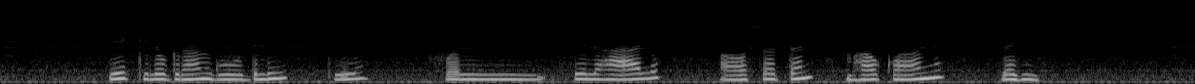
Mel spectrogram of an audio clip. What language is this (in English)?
Chhattisgarhi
